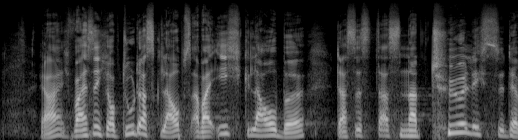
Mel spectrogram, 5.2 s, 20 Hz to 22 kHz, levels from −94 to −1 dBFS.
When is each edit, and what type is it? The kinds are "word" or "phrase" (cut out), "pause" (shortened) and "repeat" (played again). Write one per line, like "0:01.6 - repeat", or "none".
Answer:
none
